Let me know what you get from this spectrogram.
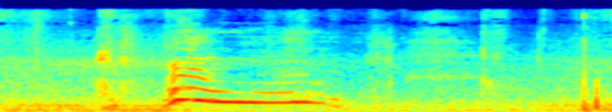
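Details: An Alaskan Malamute named Liza scolds Monti, an Australian Shepherd puppy, over her basketball with one sustained, wavering woo that jumps up, holds level, then falls away; a faint click follows.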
